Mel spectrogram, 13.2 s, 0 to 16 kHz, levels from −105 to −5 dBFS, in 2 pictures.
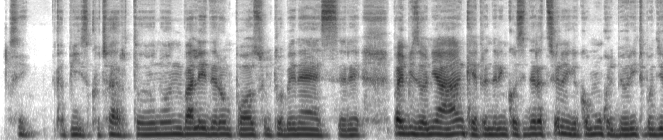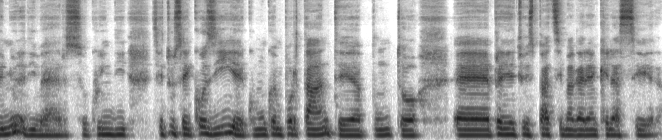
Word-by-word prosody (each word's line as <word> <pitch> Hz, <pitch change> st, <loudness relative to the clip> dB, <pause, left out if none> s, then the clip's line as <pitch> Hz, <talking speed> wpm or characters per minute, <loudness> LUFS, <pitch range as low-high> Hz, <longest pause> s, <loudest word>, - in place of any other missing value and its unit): Sì, 155 Hz, -2 st, -8 dB, 0.2 s
capisco, 145 Hz, +1 st, -6 dB
certo. 150 Hz, 0 st, -3 dB
Non 160 Hz, +1 st, -1 dB
va 160 Hz, 0 st, +3 dB
a -, -, +3 dB
ledere 160 Hz, -1 st, +1 dB
un 160 Hz, -1 st, -2 dB
po' 150 Hz, 0 st, -1 dB
sul 145 Hz, +1 st, -1 dB
tuo 155 Hz, +2 st, -5 dB
benessere. 140 Hz, -2 st, +1 dB, 0.3 s
Poi 180 Hz, -, +6 dB
bisogna 160 Hz, -1 st, +2 dB
anche 165 Hz, +1 st, +1 dB
prendere 150 Hz, +1 st, -1 dB
in 155 Hz, -, -2 dB
considerazione 165 Hz, +2 st, +1 dB
che 150 Hz, -, -1 dB
comunque 160 Hz, +2 st, -3 dB
il 140 Hz, -, -4 dB
bioritmo 150 Hz, +1 st, -2 dB
di 150 Hz, +1 st, 0 dB
ognuno 175 Hz, +8 st, +1 dB
è -, -, -2 dB
diverso, 135 Hz, 0 st, -1 dB
quindi, 150 Hz, +1 st, -2 dB, 0.2 s
se 165 Hz, -, -6 dB
tu 185 Hz, -, -8 dB
sei 160 Hz, -2 st, +4 dB
così 175 Hz, +3 st, +1 dB
è 140 Hz, -, +1 dB
comunque 145 Hz, +3 st, -3 dB
importante 150 Hz, -1 st, -1 dB
appunto, 135 Hz, 0 st, -2 dB, 0.3 s
uhm, 140 Hz, -1 st, +4 dB
prende 155 Hz, 0 st, +2 dB
i -, -, -1 dB
tuoi 150 Hz, 0 st, 0 dB
spazi 145 Hz, +2 st, +2 dB
magari 140 Hz, -1 st, +1 dB
anche 140 Hz, +1 st, -2 dB
la 145 Hz, -1 st, 0 dB
sera. 140 Hz, +2 st, +3 dB
150 Hz, 200 wpm, -25 LUFS, 140-160 Hz, 0.3 s, Poi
